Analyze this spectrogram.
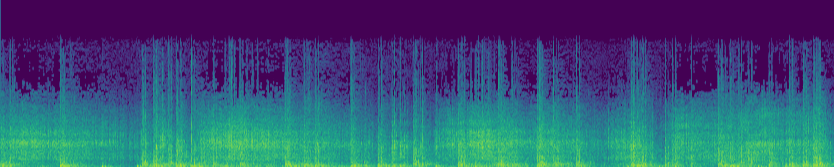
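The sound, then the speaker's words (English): Fireworks aerial salutes launched from mortars in a final volley, a dense, loud barrage of many sharp booming bursts overlapping one another with crackling in between and barely any pause. “the mortar operators launched a final deafening volley of aerial salutes.”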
